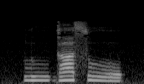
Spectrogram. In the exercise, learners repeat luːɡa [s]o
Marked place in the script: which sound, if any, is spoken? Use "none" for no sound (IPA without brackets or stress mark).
s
